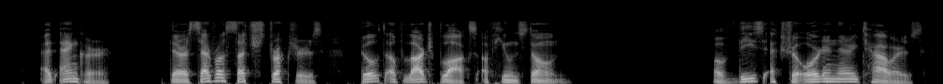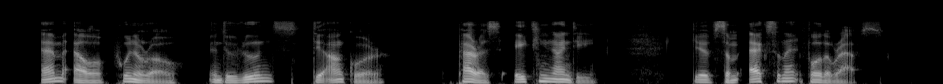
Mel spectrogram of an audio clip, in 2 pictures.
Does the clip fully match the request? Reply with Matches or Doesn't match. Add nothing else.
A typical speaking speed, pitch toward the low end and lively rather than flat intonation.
Doesn't match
